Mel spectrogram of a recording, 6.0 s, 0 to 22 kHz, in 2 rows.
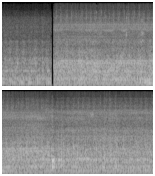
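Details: BMW E36 running again after EWS immobilizer delete, loose ground cable later found: after brief silence the engine catches and holds a steady idle with faint ticking rhythm, running on without stumbling.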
